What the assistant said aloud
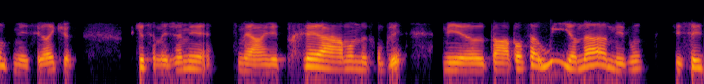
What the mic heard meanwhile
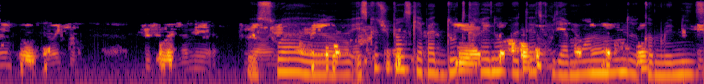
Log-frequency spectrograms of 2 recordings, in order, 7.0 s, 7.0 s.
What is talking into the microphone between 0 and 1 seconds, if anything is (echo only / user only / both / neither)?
echo only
